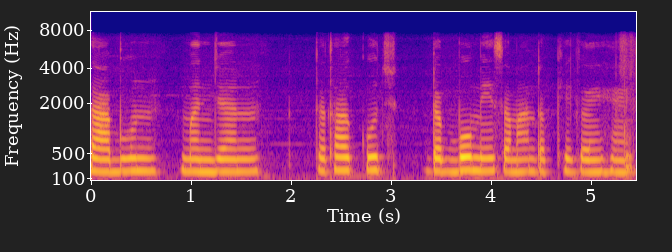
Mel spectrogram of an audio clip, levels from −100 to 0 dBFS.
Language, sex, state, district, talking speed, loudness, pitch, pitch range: Hindi, female, Uttar Pradesh, Muzaffarnagar, 110 wpm, -19 LUFS, 200 Hz, 195-210 Hz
